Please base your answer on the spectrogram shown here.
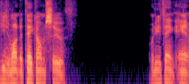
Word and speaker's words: Sioux: I know it's not Sue. It's like Sunek, right, or something. I don't know. Oh, you pronounce it like Sue.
